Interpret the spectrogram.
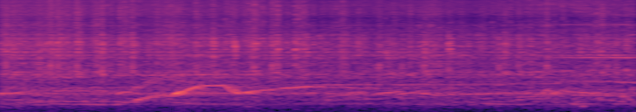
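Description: Rain falling, an even hiss with scattered ticks of drops, under faint wavering tones that glide up and down.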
